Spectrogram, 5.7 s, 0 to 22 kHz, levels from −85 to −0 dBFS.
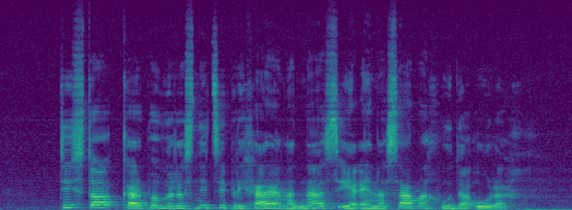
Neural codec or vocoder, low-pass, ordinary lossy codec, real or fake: none; none; none; real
